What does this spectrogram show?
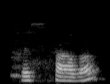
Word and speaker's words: discover: verb, so on second syllable. Okay, discover, so the second one is stressed.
